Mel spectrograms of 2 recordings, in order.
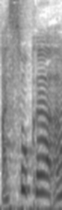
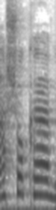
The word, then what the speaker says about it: Ahsoka: As Ahsoka? Ashoka? Wie spricht man das richtig aus? Ahsoka. – Ahsoka, ah, Ahsoka Tano. – Nee, As Asoka. – Ahsoka, ja. Asoka.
